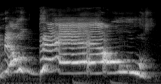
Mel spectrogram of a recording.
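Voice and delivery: very high, loud re-enacted scream; loud exclamation. Fan first seeing the star, loud starstruck exclamation. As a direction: shriek it in starstruck shock. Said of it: "eu falei um pouco alto".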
